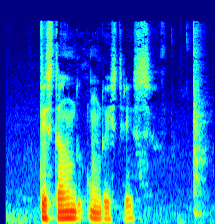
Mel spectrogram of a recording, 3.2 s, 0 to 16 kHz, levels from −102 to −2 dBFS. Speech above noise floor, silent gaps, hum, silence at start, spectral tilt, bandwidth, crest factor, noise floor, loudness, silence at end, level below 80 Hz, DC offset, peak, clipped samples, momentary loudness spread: 38 dB; none; none; 0.6 s; -7 dB/octave; 11.5 kHz; 22 dB; -60 dBFS; -23 LUFS; 0.25 s; -44 dBFS; under 0.1%; -2 dBFS; under 0.1%; 23 LU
